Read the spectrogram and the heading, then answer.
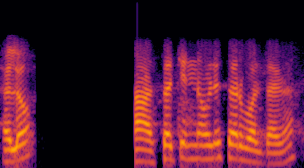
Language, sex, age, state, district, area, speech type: Marathi, male, 18-30, Maharashtra, Ahmednagar, rural, conversation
